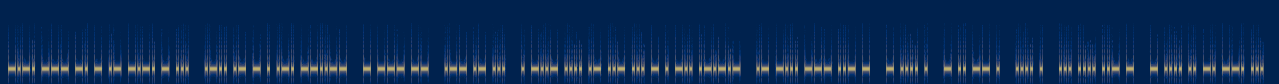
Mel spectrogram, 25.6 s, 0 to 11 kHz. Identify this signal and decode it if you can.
Morse code, heard as a keyed tone, about 25 wpm, 610 Hz. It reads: CONTACTS LATER, TOM WAS EXHAUSTED. ABOUT THE TIME HE SHUT THINGS
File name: 1 English 25wpm / AQC34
